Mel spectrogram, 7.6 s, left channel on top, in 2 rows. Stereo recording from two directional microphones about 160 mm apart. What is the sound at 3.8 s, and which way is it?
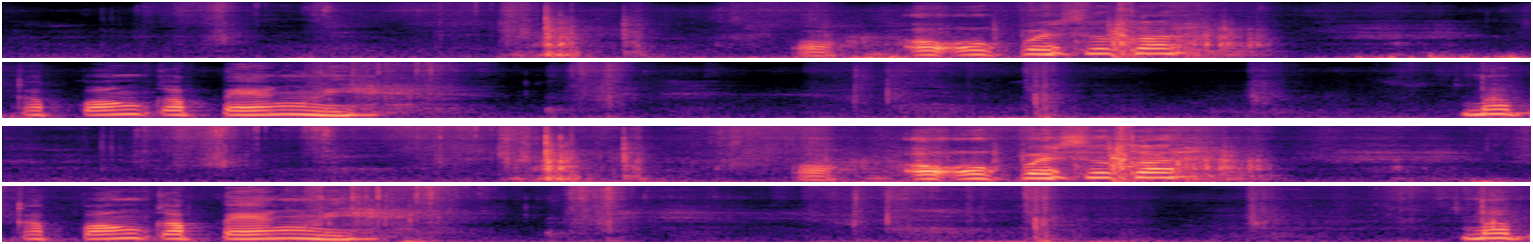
Speech, 25° left (ahead or behind).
